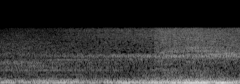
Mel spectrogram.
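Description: Cinematic intro sound effect: a deep, steady rumble, with a hissing whoosh that swells about one and a half seconds in.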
